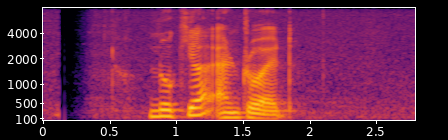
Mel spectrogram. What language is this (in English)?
Bangla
